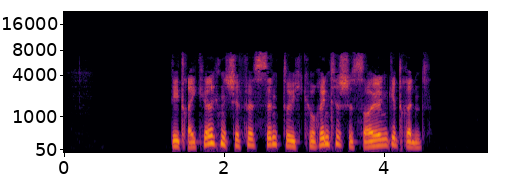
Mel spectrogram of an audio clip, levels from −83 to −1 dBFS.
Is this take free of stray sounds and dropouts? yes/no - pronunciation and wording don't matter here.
yes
